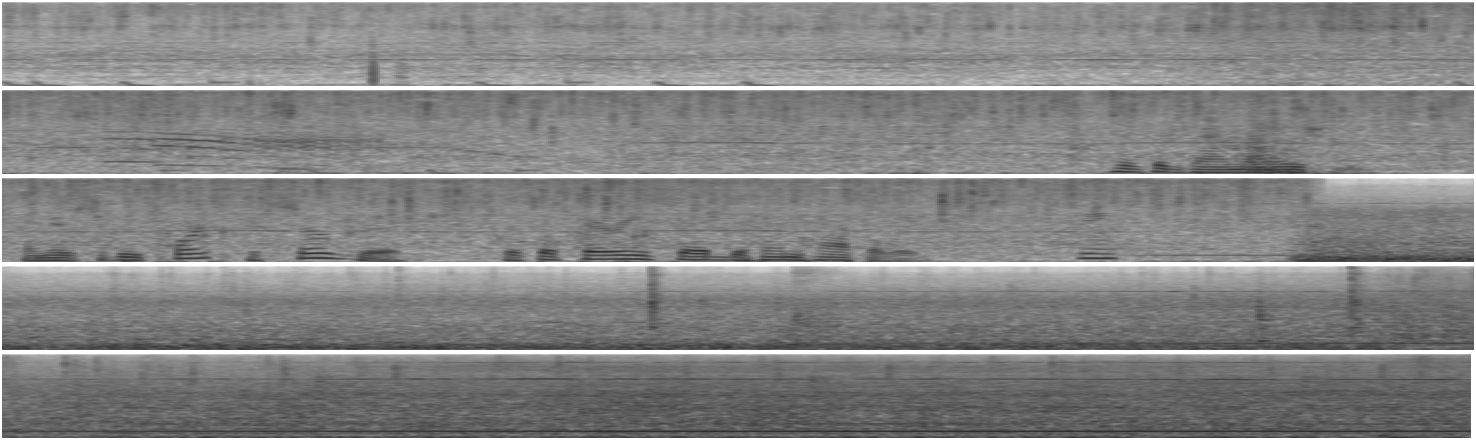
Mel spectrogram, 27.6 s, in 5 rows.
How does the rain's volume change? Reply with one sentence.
The volume of the rain goes up.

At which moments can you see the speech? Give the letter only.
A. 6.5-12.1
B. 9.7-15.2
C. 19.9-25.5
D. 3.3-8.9
B.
